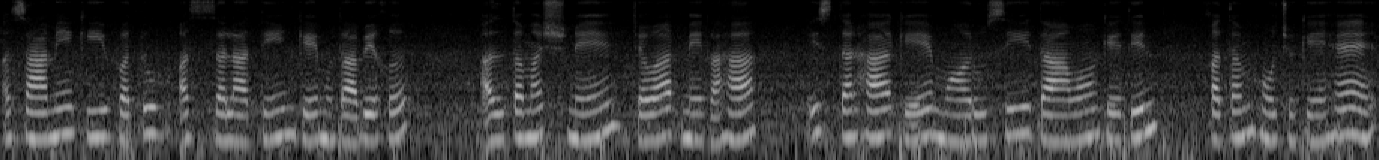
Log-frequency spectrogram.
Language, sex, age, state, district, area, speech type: Urdu, female, 18-30, Telangana, Hyderabad, urban, read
